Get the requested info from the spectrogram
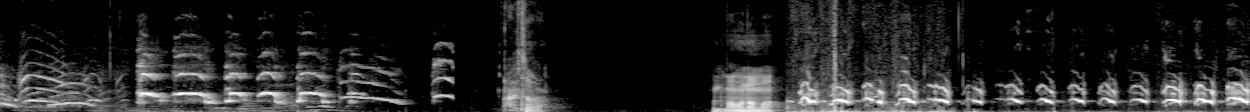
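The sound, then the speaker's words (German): Human voices imitate seagull cries at a seagull-screaming contest in Belgium: bursts of shrill, yelping calls, a brief spoken phrase, then a loud, rapid run of rhythmic, wavering squawks. “Wenn ich jetzt sagen würde, dass das der Möwenschrei-Wettbewerb aus Belgien ist”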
